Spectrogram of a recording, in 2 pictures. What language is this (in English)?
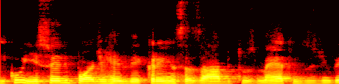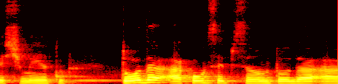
Portuguese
